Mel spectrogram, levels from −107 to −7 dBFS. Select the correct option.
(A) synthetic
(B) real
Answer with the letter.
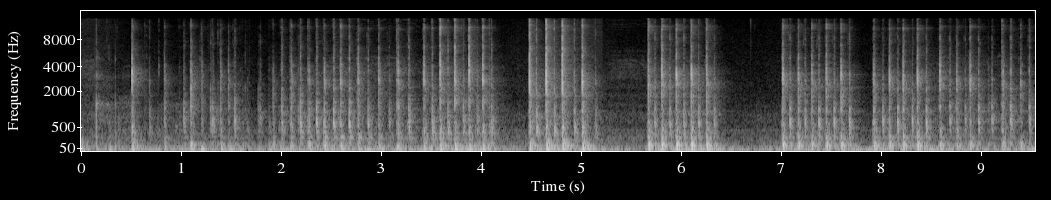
B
